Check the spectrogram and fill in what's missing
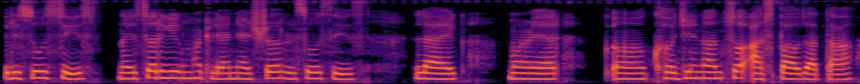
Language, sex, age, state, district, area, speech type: Goan Konkani, female, 18-30, Goa, Pernem, rural, spontaneous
